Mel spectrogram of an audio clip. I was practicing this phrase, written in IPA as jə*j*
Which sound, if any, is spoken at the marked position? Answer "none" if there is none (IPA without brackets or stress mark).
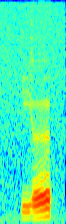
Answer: none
